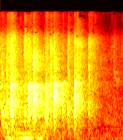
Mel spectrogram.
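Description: An audience at a church worship service applauds in a steady wash of many hands clapping at once, with a low sustained tone underneath, and the applause tapers off toward the end.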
